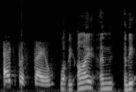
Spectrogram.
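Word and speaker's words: Aigburth Vale: The Meadowlands close to I I veil. A I Nick, huh? It's pronounced Eggbirth Veil.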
